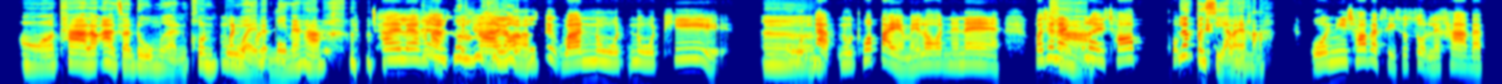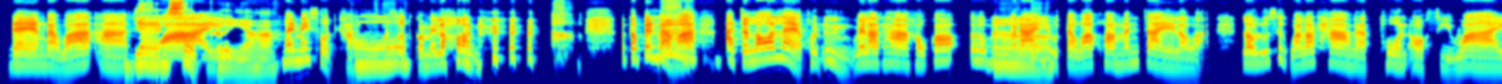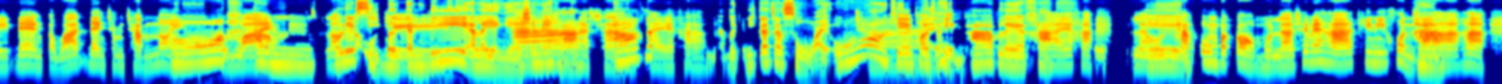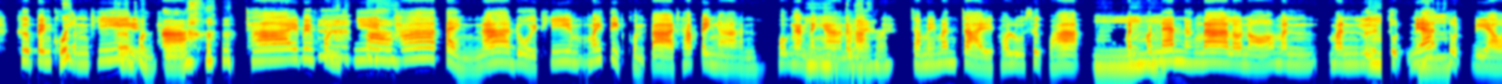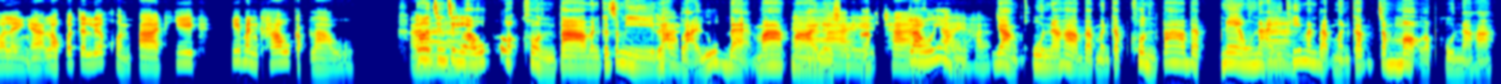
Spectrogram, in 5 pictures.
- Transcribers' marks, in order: tapping; chuckle; laughing while speaking: "โอเค"; chuckle; chuckle
- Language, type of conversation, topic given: Thai, podcast, คุณมีวิธีแต่งตัวยังไงในวันที่อยากมั่นใจ?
